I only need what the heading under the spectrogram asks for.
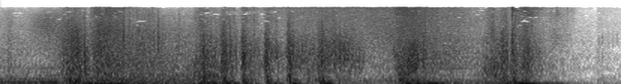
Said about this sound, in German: Das eine ist eine sieben Sekunden lange Szene, äh, fiktiv, nicht aus einem bestimmten Spiel, wo so ein Kuttenmagier einen Feuerball beschwört und wirft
